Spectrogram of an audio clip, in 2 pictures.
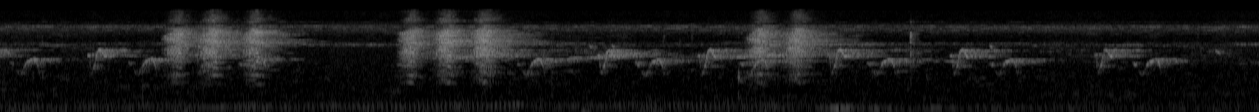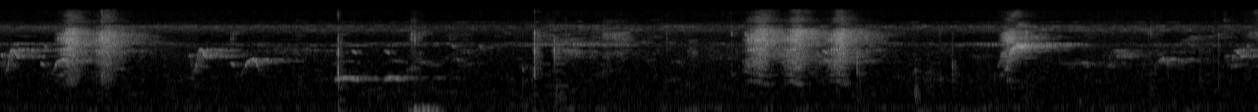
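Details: Ashy drongo singing in the wild: bursts of clear whistled and chirpy notes with buzzy high elements, repeated every one to two seconds, over a faint low hum, with a single dull thump near the end.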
